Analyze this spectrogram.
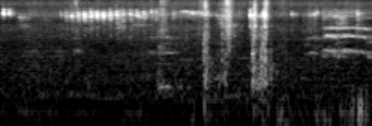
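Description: Rustling and a few soft knocks from a phone being handled and turned around, over faint high chirping.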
